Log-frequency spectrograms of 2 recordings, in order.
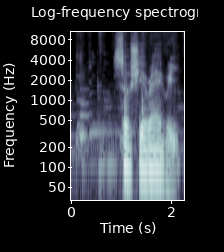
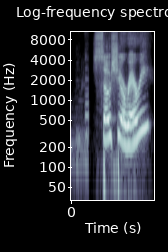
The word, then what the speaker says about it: certiorari: It can be said two different ways. Certiorari. Certiorari? Certiorari, or it is also correct to say certiorari. Certiorari or certiorari?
